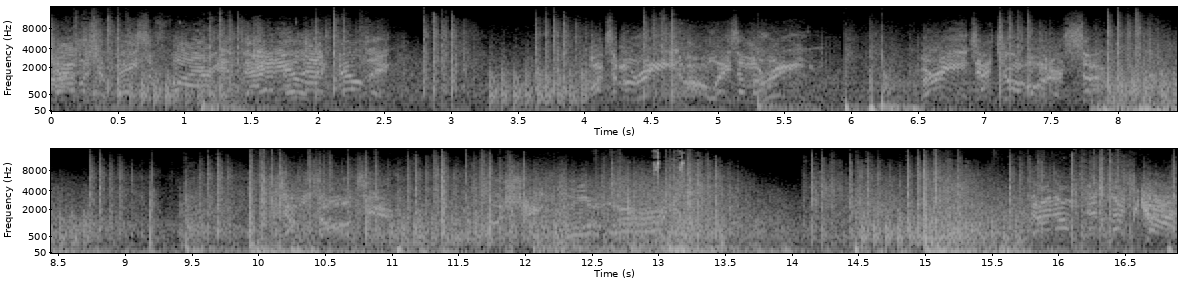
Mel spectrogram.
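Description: Mortar blasts and rapid gunfire from the video game Broken Arrow, dense and continuous with bursts and booms throughout, loud and busy under a player's excited talking.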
